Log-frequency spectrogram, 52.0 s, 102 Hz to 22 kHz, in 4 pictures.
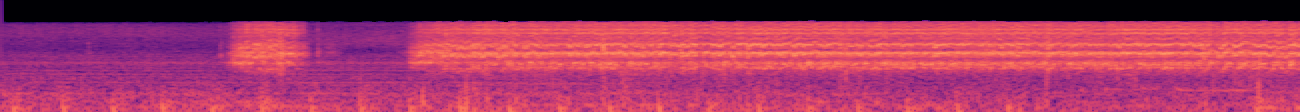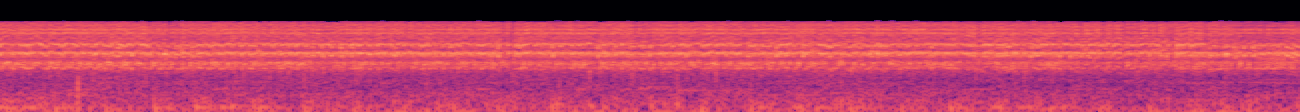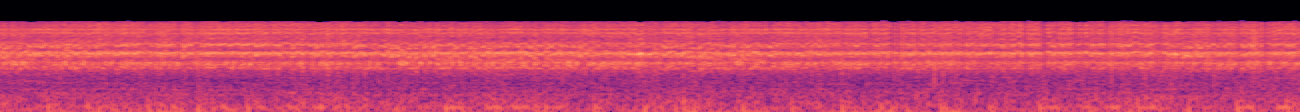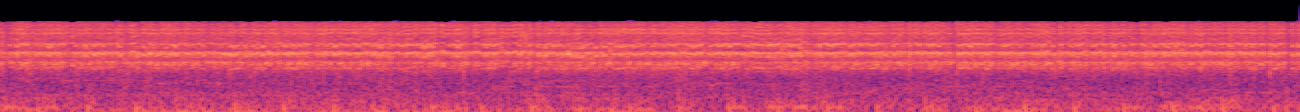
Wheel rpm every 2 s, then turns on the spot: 0, 50, 160, 230, 230, 230, 230, 230, 230, 230, 230, 220, 210, 220, 230, 200, 210, 230, 230, 230, 230, 230, 220, 230, 240, 230.
none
